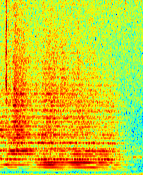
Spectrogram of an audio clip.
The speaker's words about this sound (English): I don't love that train.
